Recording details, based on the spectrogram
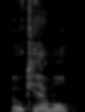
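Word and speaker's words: OCaml: we haven't seen elsewhere racket o camel that's how you should pronounce it anyway these are pop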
